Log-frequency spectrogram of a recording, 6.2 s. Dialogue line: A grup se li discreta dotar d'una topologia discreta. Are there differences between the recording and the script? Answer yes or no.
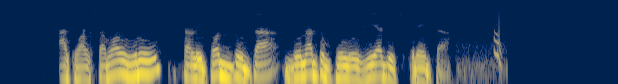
yes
